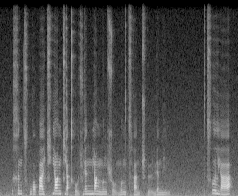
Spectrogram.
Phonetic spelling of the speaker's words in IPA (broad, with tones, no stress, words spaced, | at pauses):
xə˥nt͡sʰwɔ˧˥pa˥˩ɪ̯ t͡ɕʰjɑ˥ŋt͡ɕjä˨kʰo̰˨˩ʊ̯ɕɥɛ˥n mjɑ˥˧ŋn̪ɤ˥˩ŋʂo̰˨˩ʊ̯mɤ˥˩ŋ t͡sʰa˧˥nʈ͡ʂʰɻ̩˨˩lɥɛ˥˧n̪i˥˩n | t͡sʰɤ˥ljä˧˥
